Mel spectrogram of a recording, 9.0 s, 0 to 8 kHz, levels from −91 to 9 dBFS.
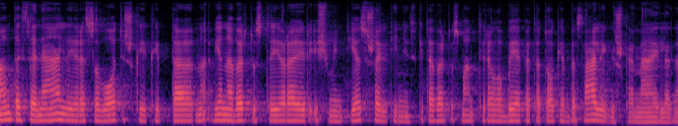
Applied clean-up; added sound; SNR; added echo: none; none; none; none.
